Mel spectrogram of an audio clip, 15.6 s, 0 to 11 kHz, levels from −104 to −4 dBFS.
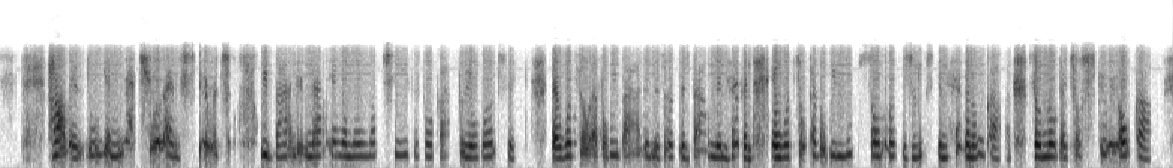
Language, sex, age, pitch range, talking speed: English, female, 40-59, 225-290 Hz, 195 wpm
